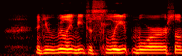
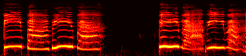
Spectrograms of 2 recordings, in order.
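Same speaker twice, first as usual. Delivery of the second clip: high chirpy bird call; high mimicked birdsong; bird call imitation; slower than usual. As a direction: sing it like a little bird. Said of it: "they sound like going".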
